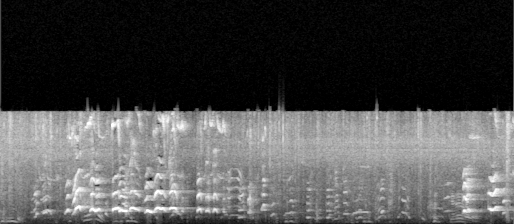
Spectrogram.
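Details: Young Border Collie pups from two litters, aged six to eight weeks, on goats for their first time; a dense run of high, ringing yelps and whimpers about two seconds long, quieter calls afterwards, another loud burst near the end.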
